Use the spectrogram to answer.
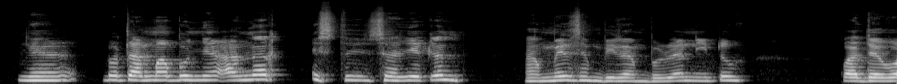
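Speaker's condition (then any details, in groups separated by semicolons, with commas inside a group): Cerebral palsy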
